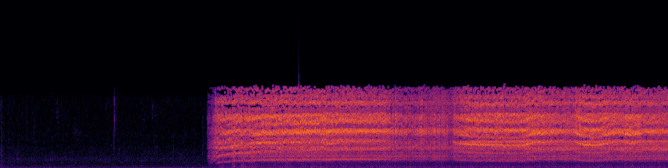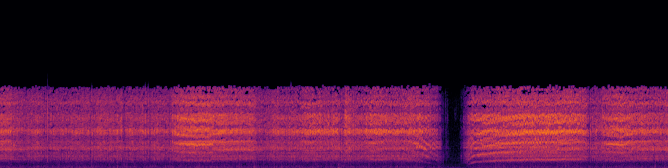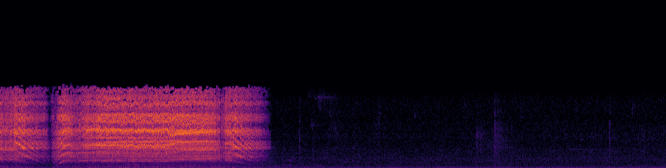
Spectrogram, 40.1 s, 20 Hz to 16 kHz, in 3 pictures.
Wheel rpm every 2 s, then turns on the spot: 0, 0, 160, 220, 220, 220, 230, 230, 220, 230, 190, 130, 220, 150, 200, 150, 0, 0, 0, 0.
none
